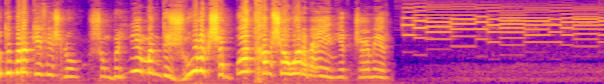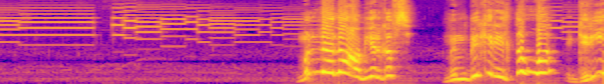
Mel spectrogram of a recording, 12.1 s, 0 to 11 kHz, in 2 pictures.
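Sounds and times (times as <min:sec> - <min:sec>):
mobile phone ringtone: 0:03.9 - 0:10.2, 0:11.3 - 0:12.0.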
